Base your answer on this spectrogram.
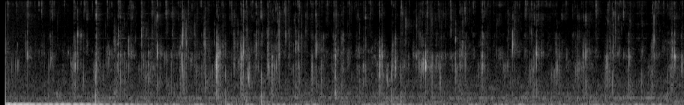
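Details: Cats eating indoors in a small room, recorded in stereo: rapid crunching and chewing, about four bites a second, loud at first and then softer and irregular, with sharp clicks scattered throughout.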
